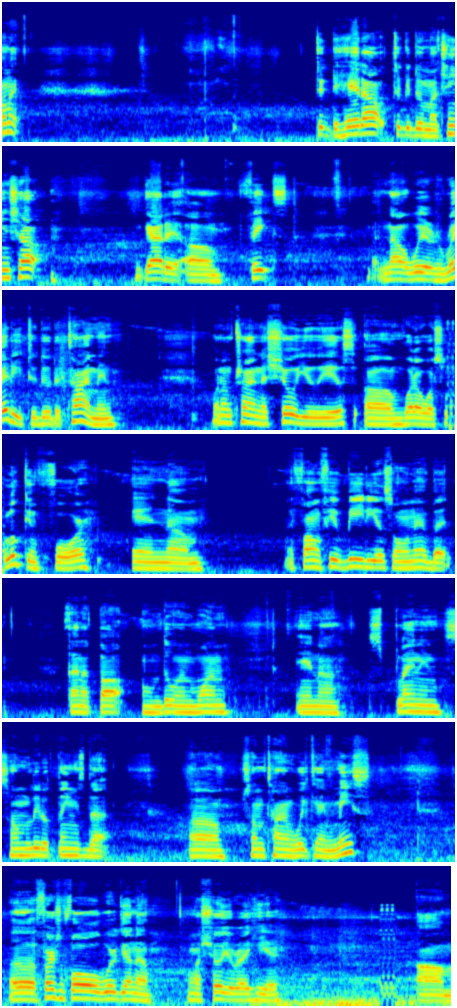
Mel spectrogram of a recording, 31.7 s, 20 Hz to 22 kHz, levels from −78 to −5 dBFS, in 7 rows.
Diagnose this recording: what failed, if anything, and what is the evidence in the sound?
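A short stutter at 13.49–13.62 s and again at 30.94–31.12 s: repeated frames in the codec or storage stage. A 52 ms block, which fits two compressed frames, replays twice, then three times, adding about 0.10 s and 0.16 s to the audio.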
